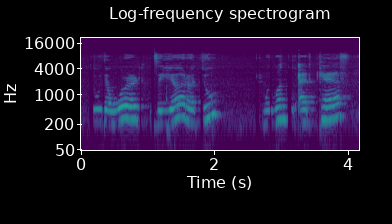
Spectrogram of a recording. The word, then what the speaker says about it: زيارة: Okay, ziyaratu means a visit, and this last letter is ta actually, but this is how we write it when it is final and when it is not linked to the preceding letter, which is ra,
